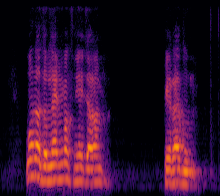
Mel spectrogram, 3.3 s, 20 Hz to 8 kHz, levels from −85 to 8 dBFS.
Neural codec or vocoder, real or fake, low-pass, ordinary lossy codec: codec, 16 kHz, 2 kbps, FreqCodec, smaller model; fake; 7.2 kHz; none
